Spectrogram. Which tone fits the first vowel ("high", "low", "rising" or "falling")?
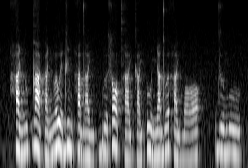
falling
